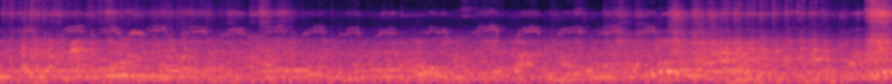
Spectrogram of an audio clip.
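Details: Young pigeons begging from their mother, pecking at her for food; a rapid series of thin, rising-falling squeals in quick succession, with a low murmur and rustling underneath.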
